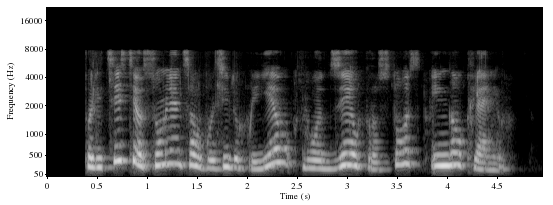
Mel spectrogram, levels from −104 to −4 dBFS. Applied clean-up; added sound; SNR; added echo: neural mask model DeepFilterNet 3.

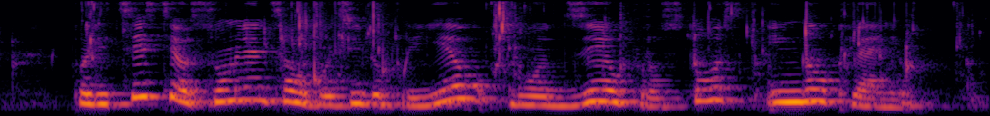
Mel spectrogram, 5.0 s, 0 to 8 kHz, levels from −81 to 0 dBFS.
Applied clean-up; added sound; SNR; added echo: none; Bathtub (filling or washing); 18 dB; reverberation time 0.3 s.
